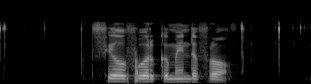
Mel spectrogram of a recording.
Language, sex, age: Afrikaans, male, 21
